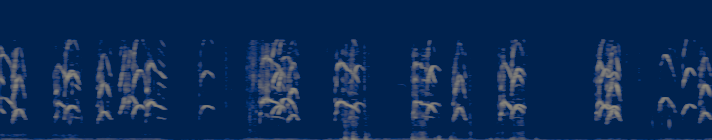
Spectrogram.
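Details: Six hungry common starling nestlings a few days old begging in their nest: a busy chorus of high, sharp, arched squeaks in rapid overlapping bursts, with light rustling underneath.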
